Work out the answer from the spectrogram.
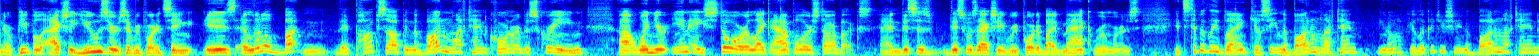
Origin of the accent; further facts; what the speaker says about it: Ottawa, Ontario, Canada; in Ottawa, in my hometown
